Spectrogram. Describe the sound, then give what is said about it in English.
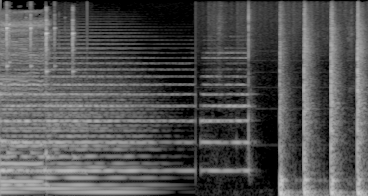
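A sustained musical chord fades out, followed after a brief silence by four firm knocks on a locked door in a quick, steady rhythm. “are you okay in there? The door is locked.”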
